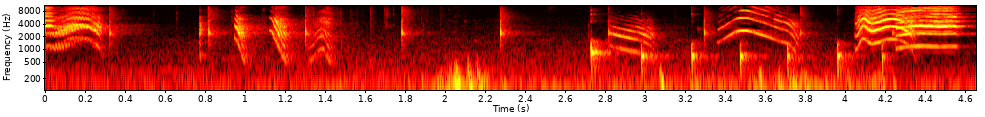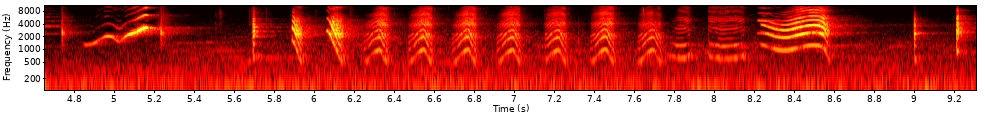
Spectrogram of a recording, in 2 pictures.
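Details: Pet ring-necked parakeet talking in Urdu indoors: rapid bursts of loud, harmonic squawks and chirps, with rising and falling whistled sweeps and quick repeated notes, plus a few wavering mimicked word-like phrases.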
